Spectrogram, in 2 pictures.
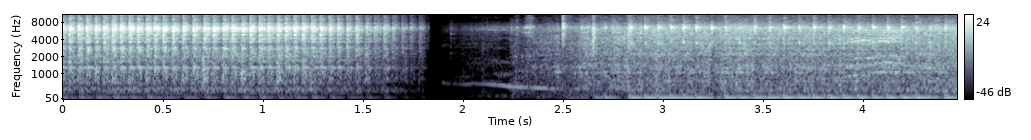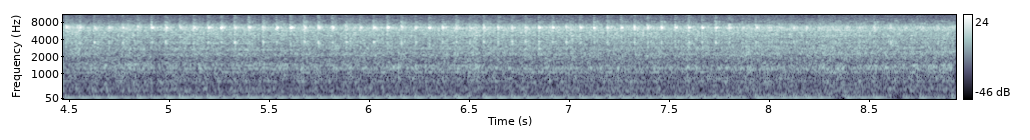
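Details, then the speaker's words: Honda Beat scooter with rough CVT noise caused by a wrongly installed kick-start gear, after the repair: following a brief dropout it settles into an even, steady drone with no slipping, rattle or judder, normal running. "di bagian CPT sudah terdengar halus ya teman-teman ya"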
